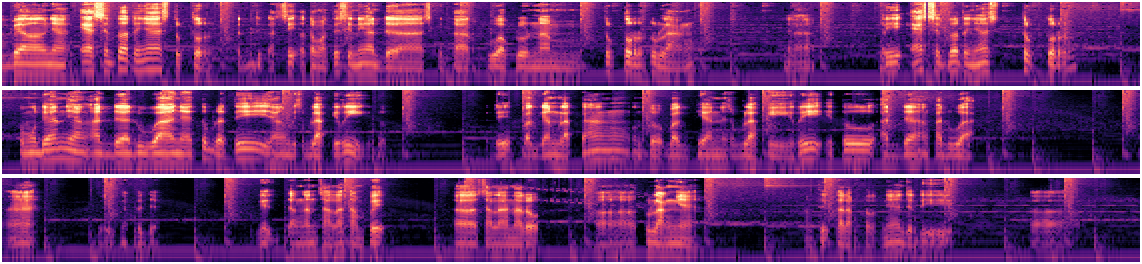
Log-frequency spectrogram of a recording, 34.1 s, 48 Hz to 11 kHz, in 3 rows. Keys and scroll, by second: 26.7 space, 33.1 space.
